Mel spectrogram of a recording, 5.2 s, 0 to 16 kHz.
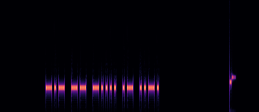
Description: Morse code, heard as a keyed tone, about 27 wpm, 700 Hz. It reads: KM6AF
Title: USA Call Signs - 2x Character Spacing - 28wpm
